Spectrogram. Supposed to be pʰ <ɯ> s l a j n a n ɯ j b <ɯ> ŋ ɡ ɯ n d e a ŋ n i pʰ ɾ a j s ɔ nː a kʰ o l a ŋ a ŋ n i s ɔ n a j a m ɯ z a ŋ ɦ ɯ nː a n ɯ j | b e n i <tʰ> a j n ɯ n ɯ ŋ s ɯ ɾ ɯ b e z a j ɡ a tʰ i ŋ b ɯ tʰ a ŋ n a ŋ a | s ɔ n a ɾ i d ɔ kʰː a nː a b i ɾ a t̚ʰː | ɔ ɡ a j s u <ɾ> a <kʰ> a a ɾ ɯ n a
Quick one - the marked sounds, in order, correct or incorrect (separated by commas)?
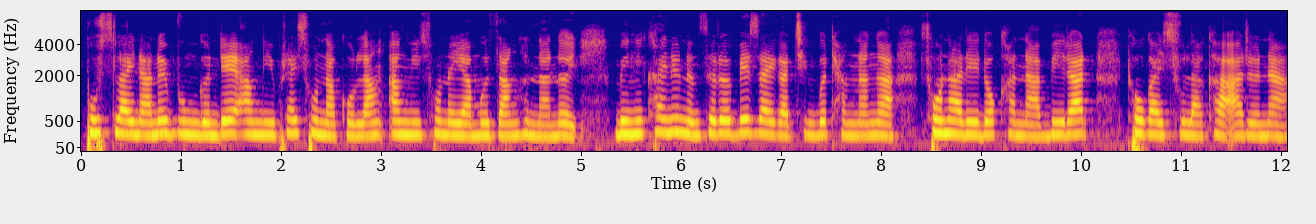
incorrect, incorrect, incorrect, incorrect, correct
